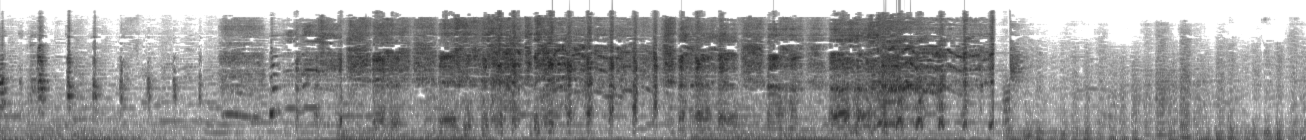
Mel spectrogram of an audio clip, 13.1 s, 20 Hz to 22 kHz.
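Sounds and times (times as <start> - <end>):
people laughing and snickering: 0.0 - 10.3
music with deep beat: 3.4 - 13.0.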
